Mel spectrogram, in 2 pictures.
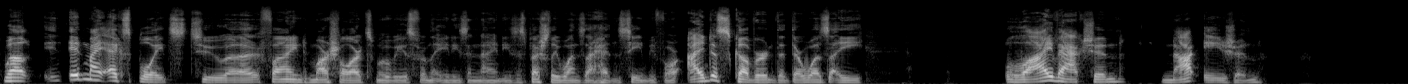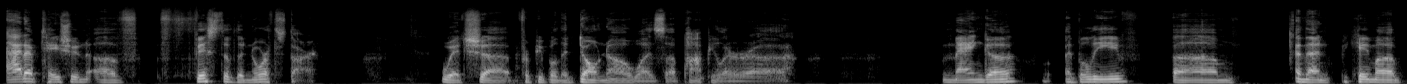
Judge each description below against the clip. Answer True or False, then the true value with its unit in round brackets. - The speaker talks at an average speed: False (120 wpm)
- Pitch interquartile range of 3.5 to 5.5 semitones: True (4.1 semitones)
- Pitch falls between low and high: False (105 Hz)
